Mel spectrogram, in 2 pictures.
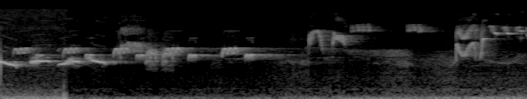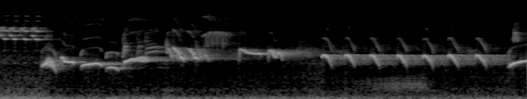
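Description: Faint songbird chirping and singing: many short chirps and whistled notes from several birds, with a quick run of rapidly repeated notes near the end.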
